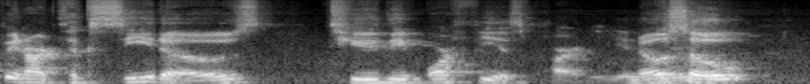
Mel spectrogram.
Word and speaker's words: Orpheus: You combine what it's actually called with Ophelia. There's no Ophelia in it. The first syllable is right, though. Odious. I don't know. Odious means smelly. Orpheus. Orpheus. Yeah.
